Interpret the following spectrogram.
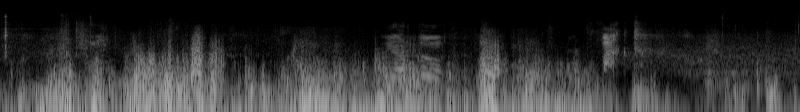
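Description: Wind buffeting the microphone and handling noise from a handheld camera as a man runs over rough ground, with a short burst of his voice about four seconds in.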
